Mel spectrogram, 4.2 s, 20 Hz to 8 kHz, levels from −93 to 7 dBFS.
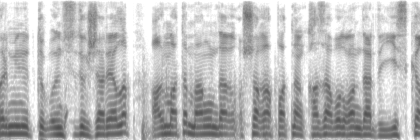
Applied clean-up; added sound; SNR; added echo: neural mask model RNNoise.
